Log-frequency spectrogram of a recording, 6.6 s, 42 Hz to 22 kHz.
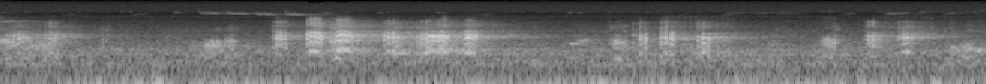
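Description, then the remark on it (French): Common ravens flying over around 6 pm give harsh, croaking calls in two loose bursts, several rough squawks each, over a steady outdoor hiss, with no one talking. “parce que les grands corbeaux ne passent qu'à une certaine heure, euh, vers 18h, entre 18h et 18h20.”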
